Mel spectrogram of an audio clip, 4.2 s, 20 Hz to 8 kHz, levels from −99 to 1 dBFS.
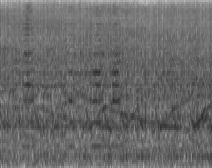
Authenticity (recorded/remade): remade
